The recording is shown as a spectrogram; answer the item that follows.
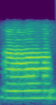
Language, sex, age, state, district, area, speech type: Hindi, female, 30-45, Bihar, Begusarai, rural, conversation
